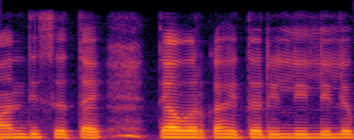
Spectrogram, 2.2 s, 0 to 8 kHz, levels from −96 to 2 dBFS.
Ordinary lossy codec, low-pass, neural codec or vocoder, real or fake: none; 7.2 kHz; none; real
